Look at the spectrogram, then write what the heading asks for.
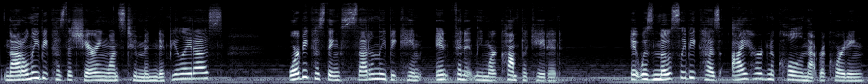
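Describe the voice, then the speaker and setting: A woman playing a sincere, troubled young woman in an audio drama, speaking and narrating in a measured, natural way. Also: medium pitch, lightly acted.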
